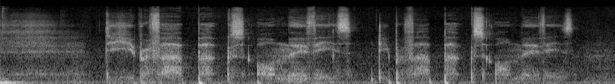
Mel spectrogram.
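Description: A man whispering, with sharp hissing s sounds through his phrases.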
